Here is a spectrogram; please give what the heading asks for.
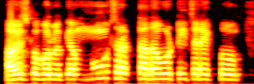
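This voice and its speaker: A young stand-up comedian tells stories about school, slipping into quick voices for teachers and classmates. His voice sits slightly high for a man, with little pitch movement, and comes through smooth and clear on a handheld mic.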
